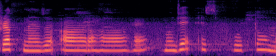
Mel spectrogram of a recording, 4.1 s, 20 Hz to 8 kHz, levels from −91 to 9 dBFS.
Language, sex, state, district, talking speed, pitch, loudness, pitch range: Hindi, female, Madhya Pradesh, Umaria, 130 wpm, 235 Hz, -23 LUFS, 230-260 Hz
